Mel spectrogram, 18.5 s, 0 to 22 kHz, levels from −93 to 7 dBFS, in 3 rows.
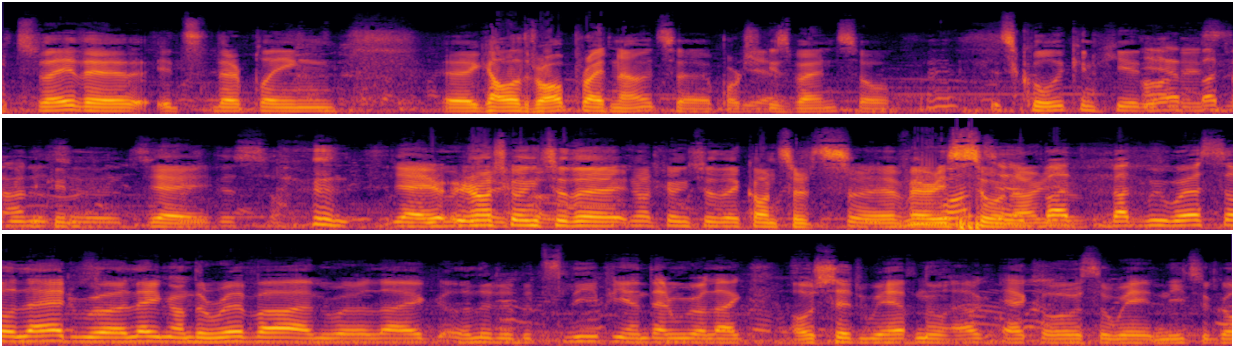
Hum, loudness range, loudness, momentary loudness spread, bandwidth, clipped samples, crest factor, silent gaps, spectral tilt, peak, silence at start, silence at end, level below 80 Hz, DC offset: none; 7 LU; -16 LUFS; 12 LU; 14 kHz; under 0.1%; 16 dB; none; -4.5 dB/octave; 0 dBFS; 0 s; 0 s; -42 dBFS; under 0.1%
